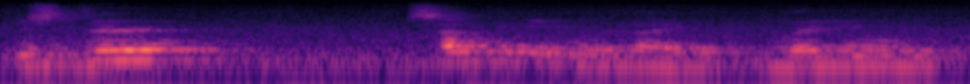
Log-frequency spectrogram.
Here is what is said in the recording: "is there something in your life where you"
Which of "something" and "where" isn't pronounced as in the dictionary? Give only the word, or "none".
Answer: something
